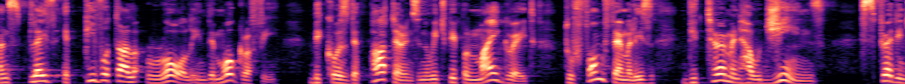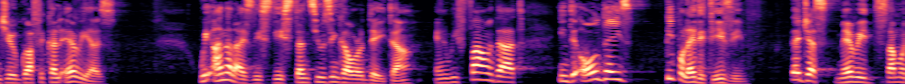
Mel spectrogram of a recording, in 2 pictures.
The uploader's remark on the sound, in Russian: Это выступление записано на мероприятии TEDx, независимо организованном местным сообществом с использованием формата конференций TED.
